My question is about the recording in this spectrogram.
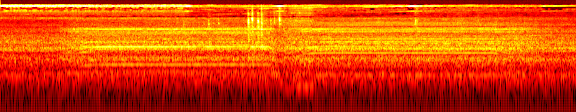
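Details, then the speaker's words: Desktop PC that beeped and wouldn't boot after being bumped hard, after removing a loose memory stick: steady fan and drive whir with faint clicks and no beeps; boots into Windows normally. "okay so i got something on the screen it it doesn't do any beep anymore so there it is okay the windows stall right up"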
